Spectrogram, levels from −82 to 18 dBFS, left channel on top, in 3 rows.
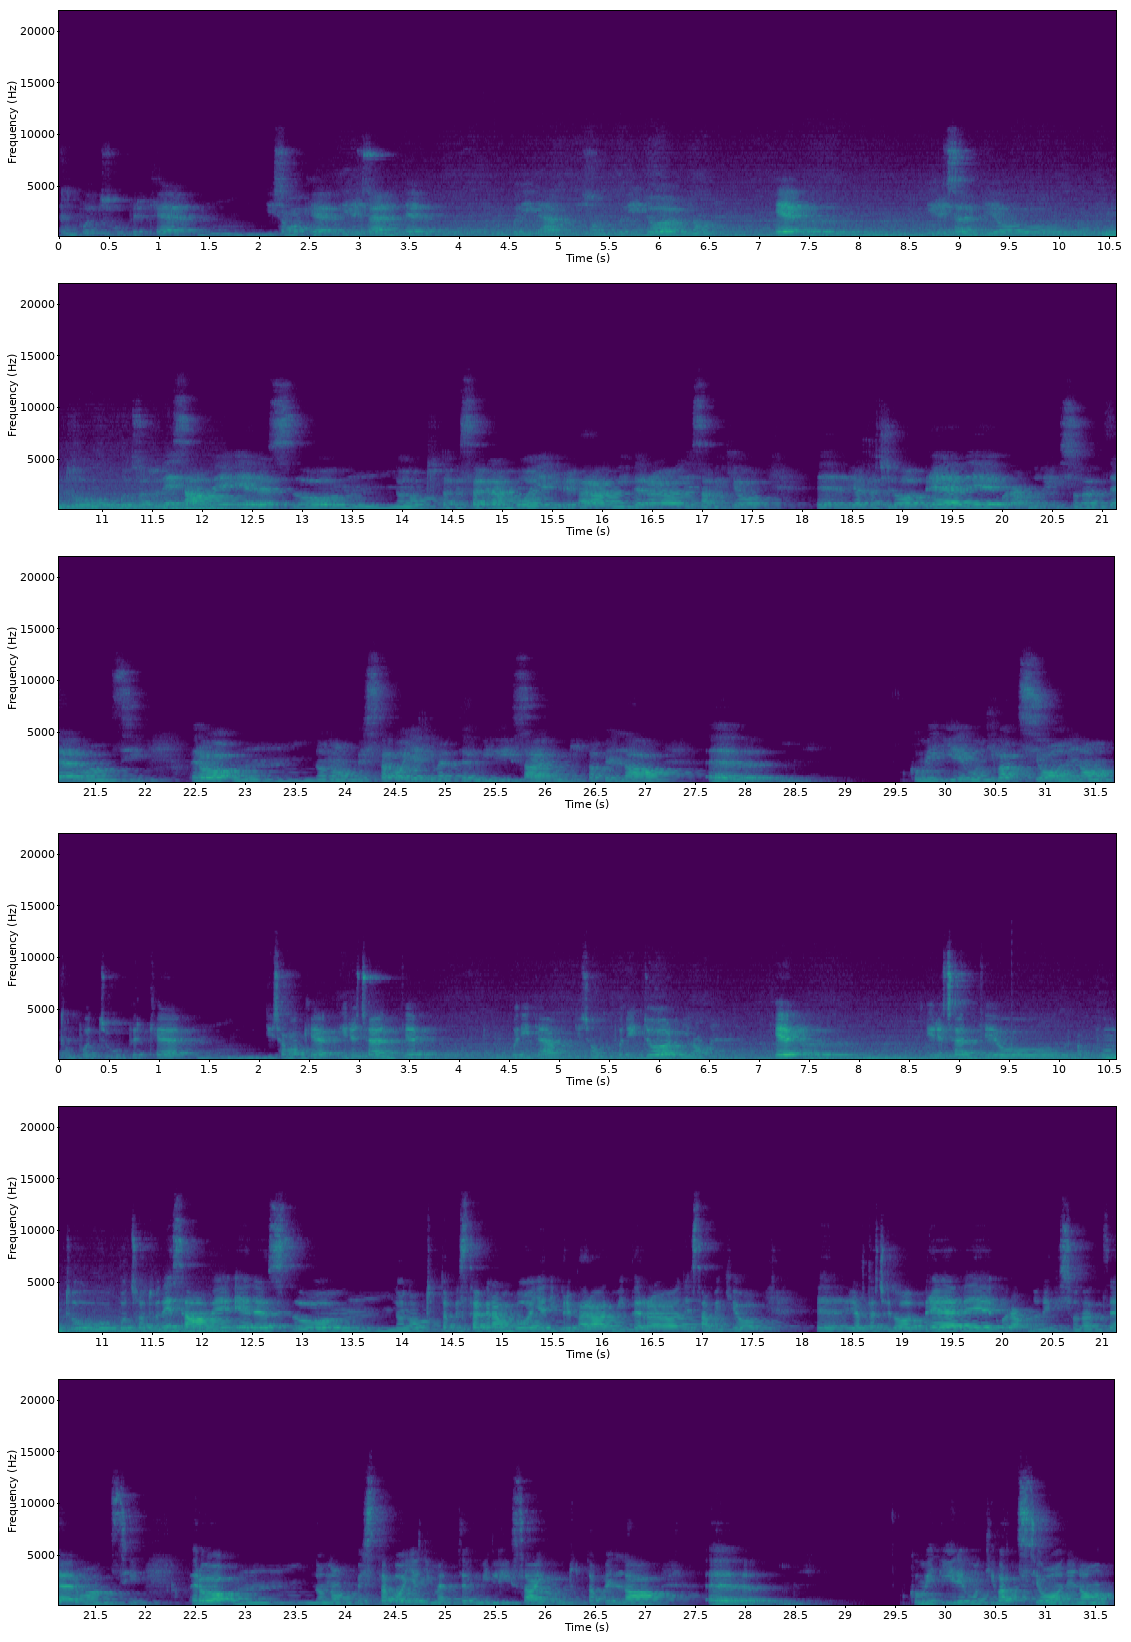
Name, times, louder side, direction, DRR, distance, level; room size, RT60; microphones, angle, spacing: voice 1, 0.0-3.6 4.3-6.7 7.1-10.1 10.4-17.9 18.1-27.4 27.6-28.5 29.7-31.5, right 3 dB, 75° right, -1 dB, 4.1 m, -33 dB
sound 1, 2.5-12.3, left 1 dB, 15° left, 2.7 m, -41 dB
22.5 x 11.5 x 2.7 m, 1.1 s
head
